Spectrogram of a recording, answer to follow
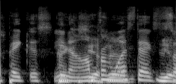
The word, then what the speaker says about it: Pecos: You say Pecos. I say Pecos.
